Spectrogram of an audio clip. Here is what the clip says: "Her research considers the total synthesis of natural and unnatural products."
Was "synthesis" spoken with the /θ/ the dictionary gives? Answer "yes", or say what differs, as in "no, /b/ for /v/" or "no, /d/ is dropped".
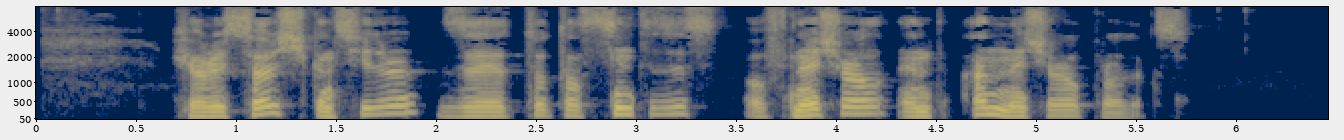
no, /t/ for /θ/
